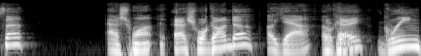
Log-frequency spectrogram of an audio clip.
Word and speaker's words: ashwagandha: right okay including ashanda is that how you pronounce that ashw ashwagandha oh yeah okay okay green tea extract oh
